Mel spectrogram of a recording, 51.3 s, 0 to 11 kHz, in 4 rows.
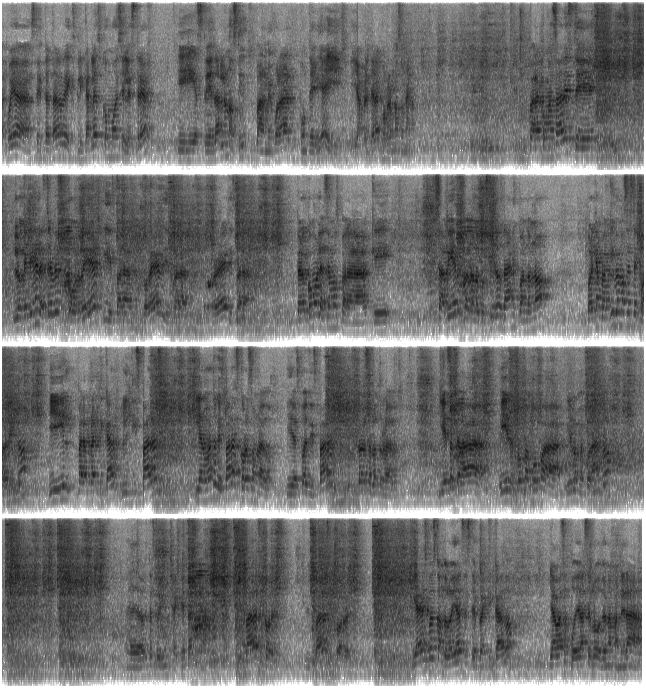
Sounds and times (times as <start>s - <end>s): Speech: 0.0s - 8.3s, 10.4s - 12.0s, 13.1s - 17.9s, 18.8s - 20.7s, 21.4s - 23.8s, 24.5s - 28.9s, 29.5s - 33.7s, 34.4s - 38.0s, 41.0s - 45.6s, 46.7s - 48.8s, 49.5s - 51.3s.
